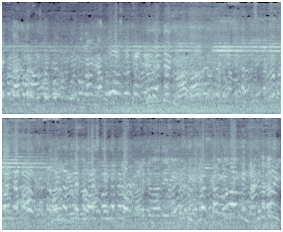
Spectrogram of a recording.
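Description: A crowd of men talk and argue loudly all at once, close by outdoors.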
